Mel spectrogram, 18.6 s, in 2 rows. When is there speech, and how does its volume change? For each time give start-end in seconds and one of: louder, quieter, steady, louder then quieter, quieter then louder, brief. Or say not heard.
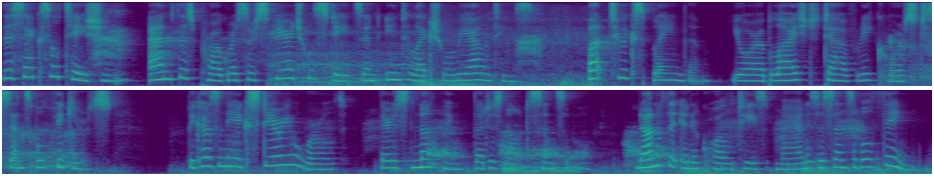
0.0-18.5 steady.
